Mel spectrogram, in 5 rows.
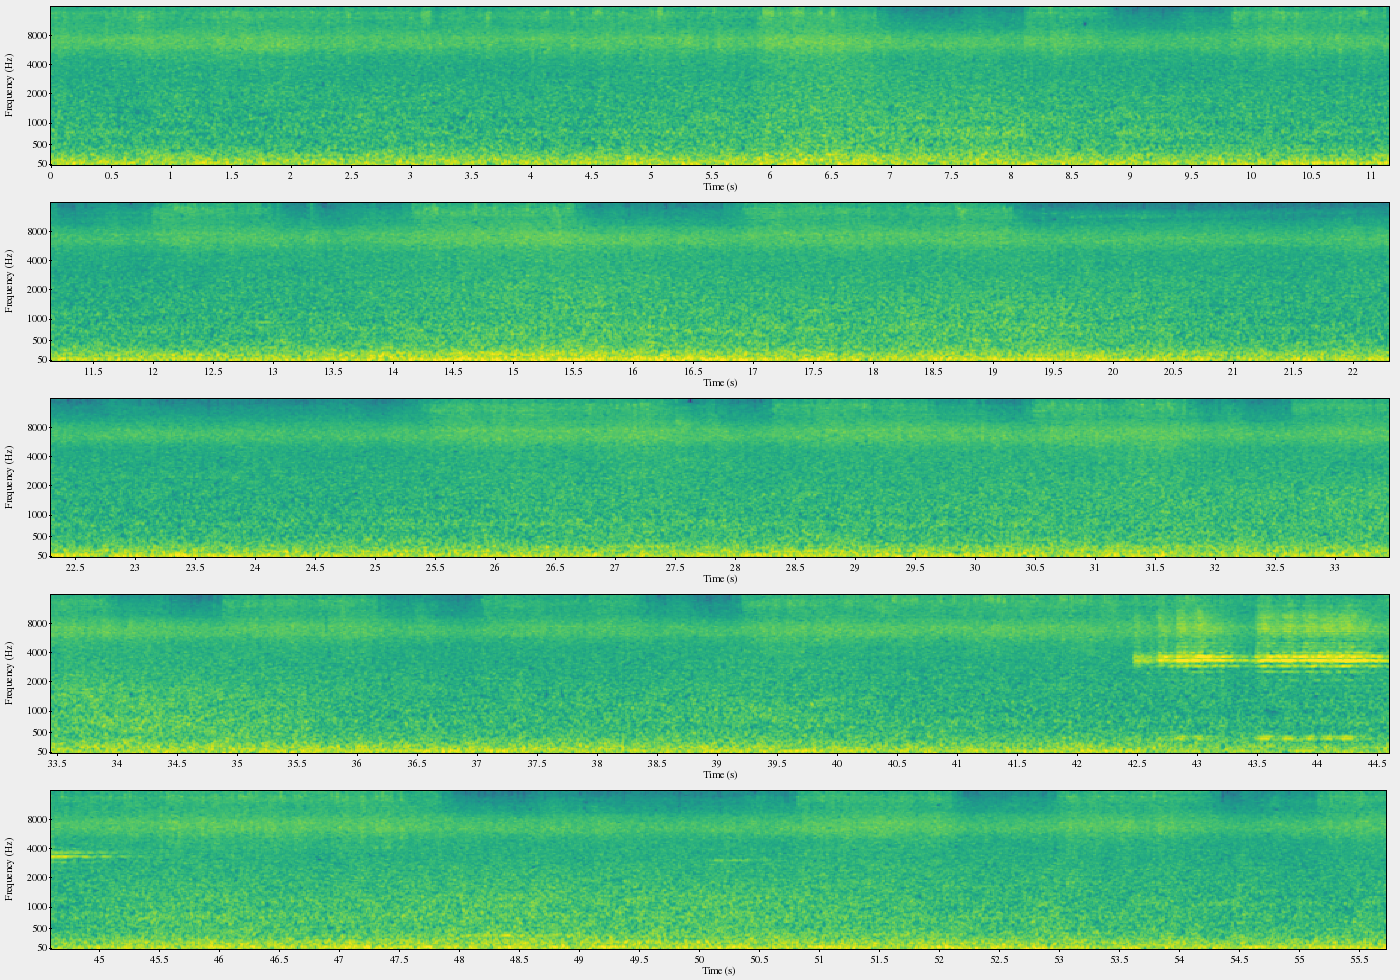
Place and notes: Hong-Kong::WanChai noisy neon by night, 2007
广东, 中华人民共和国/China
